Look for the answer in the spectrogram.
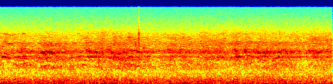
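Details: A flock of wild geese flying over a harvested corn stubble field calls in a steady overlapping chorus of nasal honks, with low rumbling wind or distant noise beneath.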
